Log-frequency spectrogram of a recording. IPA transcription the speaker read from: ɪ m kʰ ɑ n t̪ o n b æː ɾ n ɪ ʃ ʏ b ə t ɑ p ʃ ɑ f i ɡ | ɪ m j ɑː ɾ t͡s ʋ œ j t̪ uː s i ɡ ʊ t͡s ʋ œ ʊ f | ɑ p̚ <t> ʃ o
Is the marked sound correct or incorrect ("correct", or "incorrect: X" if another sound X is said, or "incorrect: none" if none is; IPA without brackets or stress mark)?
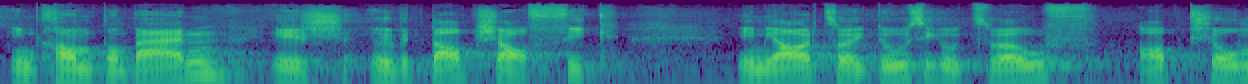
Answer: incorrect: k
